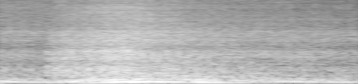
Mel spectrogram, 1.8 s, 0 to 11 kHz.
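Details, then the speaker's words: Car engine started cold at 43°C, engine still original, brought in for heavy smoking: the idle is low and uneven, with the revs too low and the engine shaking hard. This is a low rough idle on cold start. "ya rpm-nya terlalu rendah Jadi goyang-goyang banget ini"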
